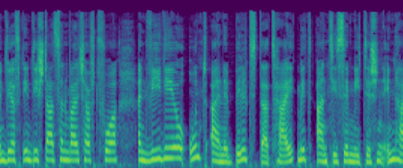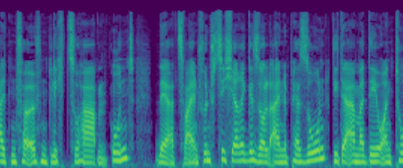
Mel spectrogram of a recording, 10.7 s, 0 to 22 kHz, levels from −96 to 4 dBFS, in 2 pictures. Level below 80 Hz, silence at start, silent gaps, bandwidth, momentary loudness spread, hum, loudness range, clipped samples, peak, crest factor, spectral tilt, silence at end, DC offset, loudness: -48 dBFS; 0 s; none; 17 kHz; 4 LU; none; 1 LU; under 0.1%; -4 dBFS; 14 dB; -5 dB/octave; 0 s; under 0.1%; -19 LUFS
